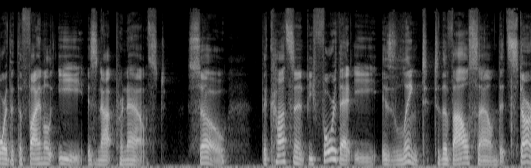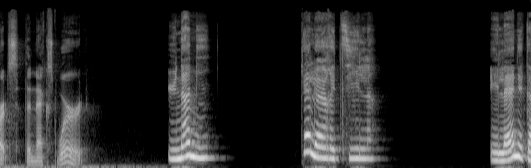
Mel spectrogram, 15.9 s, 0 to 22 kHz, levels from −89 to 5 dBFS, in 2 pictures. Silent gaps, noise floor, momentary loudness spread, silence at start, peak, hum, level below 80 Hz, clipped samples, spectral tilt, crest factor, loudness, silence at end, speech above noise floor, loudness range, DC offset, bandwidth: none; -87 dBFS; 16 LU; 0 s; -4 dBFS; none; -46 dBFS; under 0.1%; -4.5 dB/octave; 18 dB; -21 LUFS; 0 s; 67 dB; 8 LU; under 0.1%; 17.5 kHz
